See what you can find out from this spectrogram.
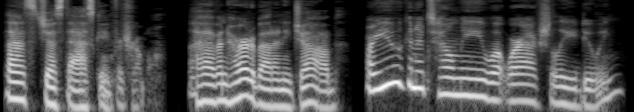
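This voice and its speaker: A woman's voice: fairly low pitch, lively intonation, moderate pace, darkish tone, no echo. An actress voicing a tough, blunt survivor mother in a game, speaking her lines with a dry, wry delivery. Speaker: player character voice.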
